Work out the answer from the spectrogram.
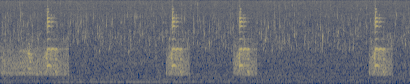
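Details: Canada goose honks: four loud, harsh, buzzy blasts spaced irregularly over eight seconds, each short with a rough, noisy tone, against a steady low background hum.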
